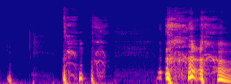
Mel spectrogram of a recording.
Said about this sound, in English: let me get the cough out.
